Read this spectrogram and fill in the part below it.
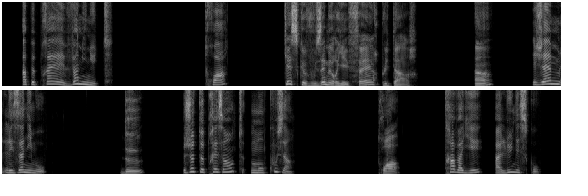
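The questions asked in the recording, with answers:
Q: Qu'est-ce que vous aimeriez faire plus tard?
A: 3: Travailler à l'UNESCO.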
